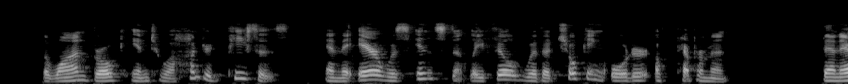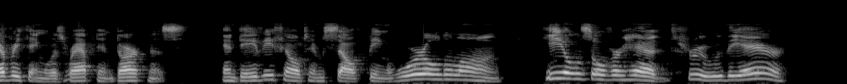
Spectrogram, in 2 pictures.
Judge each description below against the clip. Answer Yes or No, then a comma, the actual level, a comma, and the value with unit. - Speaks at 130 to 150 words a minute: Yes, slow, 135 wpm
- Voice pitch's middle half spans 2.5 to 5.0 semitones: No, wide, 5.4 semitones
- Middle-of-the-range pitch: Yes, medium, 180 Hz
